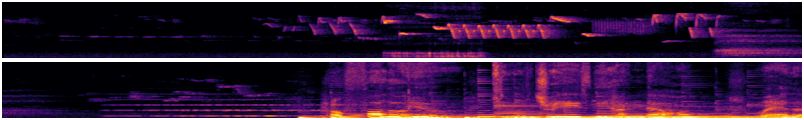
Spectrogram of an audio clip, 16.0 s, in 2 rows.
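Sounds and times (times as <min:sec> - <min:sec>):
background hiss: 0:00.1 - 0:15.8
birds calling high falling notes: 0:03.8 - 0:11.3.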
